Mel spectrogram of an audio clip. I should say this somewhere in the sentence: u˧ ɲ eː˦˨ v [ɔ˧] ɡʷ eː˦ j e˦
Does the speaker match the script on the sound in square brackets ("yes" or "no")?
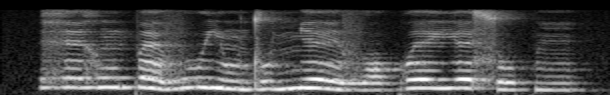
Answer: no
